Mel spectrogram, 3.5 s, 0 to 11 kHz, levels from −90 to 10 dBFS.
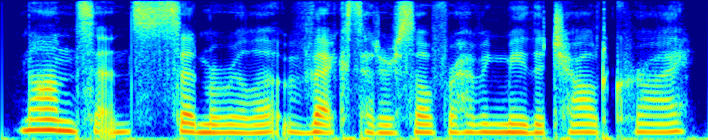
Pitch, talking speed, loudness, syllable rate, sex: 195 Hz, 205 wpm, -19 LUFS, 5.7 syllables/s, female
